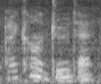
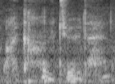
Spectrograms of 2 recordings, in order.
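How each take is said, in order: First: Said in the usual way. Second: Whispered to self. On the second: Retold or imitated. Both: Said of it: "And I'm just like".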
